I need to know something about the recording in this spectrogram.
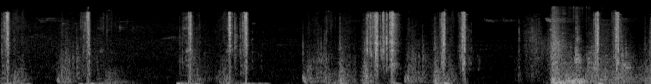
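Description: Wooden walls and floors snap into place with sharp clacks, again and again.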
